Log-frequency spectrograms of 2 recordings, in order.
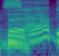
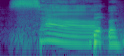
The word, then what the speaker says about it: Saab: Saab, yeah? – You're not saying it right. – Saab.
